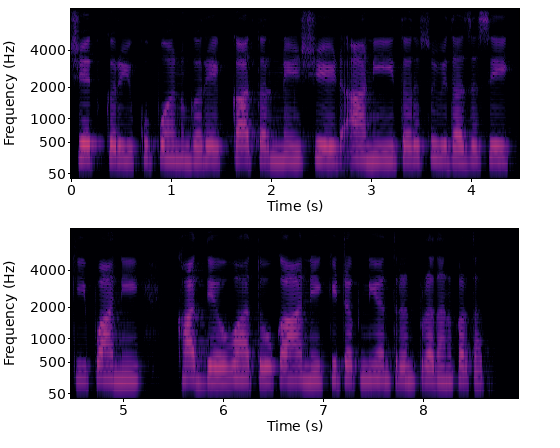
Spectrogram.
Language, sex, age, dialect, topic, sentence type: Marathi, female, 25-30, Northern Konkan, agriculture, statement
